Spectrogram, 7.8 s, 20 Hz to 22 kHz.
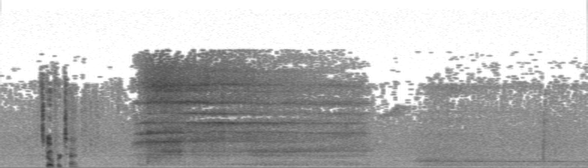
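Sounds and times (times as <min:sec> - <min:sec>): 
speech: 0:00.6 - 0:01.2
deep breathing during a guided breathing exercise: 0:01.7 - 0:07.8.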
